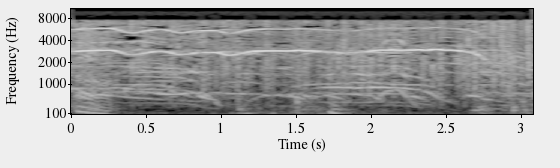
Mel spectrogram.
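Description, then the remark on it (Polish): A dense crowd cheers and whoops continuously, with a long shrill whistle riding high above the roar of many voices. The noise stays steady and fairly loud throughout. “Dziękujemy, ale chciałem powiedzieć, że gwizdów tu też było sporo.”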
